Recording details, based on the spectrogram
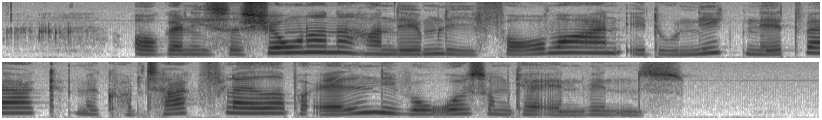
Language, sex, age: Danish, female, 30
